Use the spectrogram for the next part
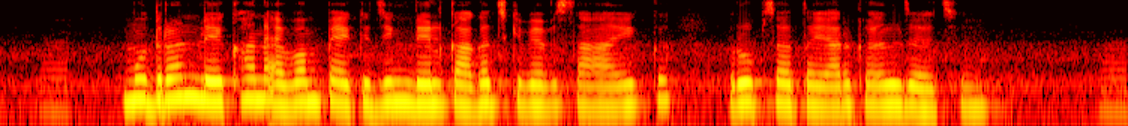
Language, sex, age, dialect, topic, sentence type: Maithili, female, 18-24, Eastern / Thethi, agriculture, statement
